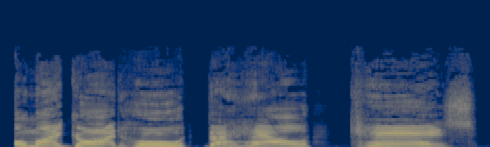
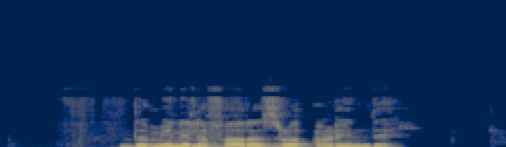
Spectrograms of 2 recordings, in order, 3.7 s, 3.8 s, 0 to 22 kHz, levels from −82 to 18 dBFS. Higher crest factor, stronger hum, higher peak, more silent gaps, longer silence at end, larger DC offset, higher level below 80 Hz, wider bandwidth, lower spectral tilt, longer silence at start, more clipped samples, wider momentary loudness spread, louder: about the same, 14 dB vs 16 dB; neither; second, -4 dBFS vs 0 dBFS; neither; second, 0.15 s vs 0.85 s; neither; about the same, -58 dBFS vs -62 dBFS; first, 14 kHz vs 9.2 kHz; second, -3.5 dB/octave vs -7.5 dB/octave; second, 0.1 s vs 0.9 s; neither; about the same, 8 LU vs 9 LU; second, -17 LUFS vs -14 LUFS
